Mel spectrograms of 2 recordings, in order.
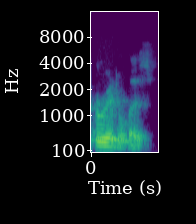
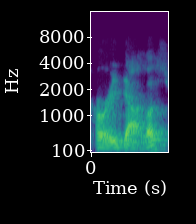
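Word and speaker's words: Corydalis: almost always the yellow caridalist and for the longest time I pronounced it Curry Dallas because that's what it looks like uh but then I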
